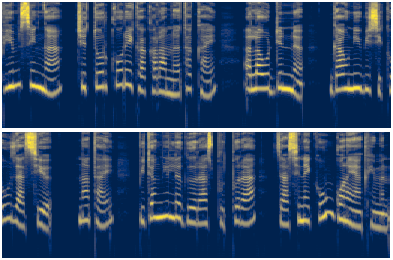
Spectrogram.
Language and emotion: Bodo, neutral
